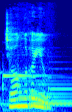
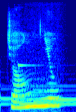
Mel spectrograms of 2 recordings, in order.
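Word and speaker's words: 종류: Untuk contoh yang kedua adalah jongri, harusnya dibaca jongriu, tapi yang benar pengucapannya adalah jongnyu. Jongnyu.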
